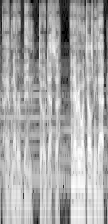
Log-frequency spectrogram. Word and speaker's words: Odessa: You know, what's in Odessa?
